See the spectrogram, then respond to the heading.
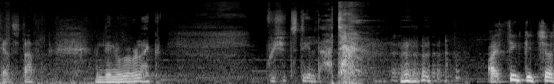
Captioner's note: laughter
